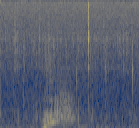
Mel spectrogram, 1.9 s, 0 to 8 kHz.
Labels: {"label": "biophony, growl", "recorder": "SoundTrap 600 or HydroMoth"}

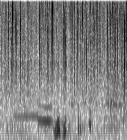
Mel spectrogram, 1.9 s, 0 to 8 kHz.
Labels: {"label": "biophony, cascading saw", "recorder": "SoundTrap 600 or HydroMoth"}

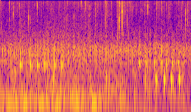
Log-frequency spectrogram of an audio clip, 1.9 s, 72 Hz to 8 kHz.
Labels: {"label": "biophony, rattle response", "recorder": "SoundTrap 500"}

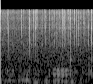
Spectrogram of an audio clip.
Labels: {"label": "ambient", "recorder": "HydroMoth"}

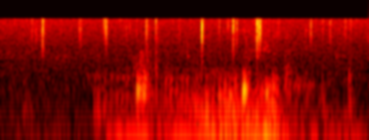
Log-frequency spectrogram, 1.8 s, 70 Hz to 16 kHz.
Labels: {"label": "biophony, low growl", "recorder": "SoundTrap 300"}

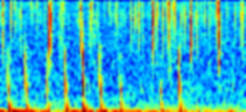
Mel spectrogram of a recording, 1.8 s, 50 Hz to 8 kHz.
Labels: {"label": "biophony, knock", "recorder": "SoundTrap 300"}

